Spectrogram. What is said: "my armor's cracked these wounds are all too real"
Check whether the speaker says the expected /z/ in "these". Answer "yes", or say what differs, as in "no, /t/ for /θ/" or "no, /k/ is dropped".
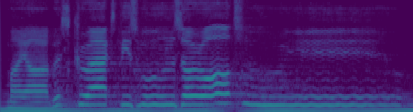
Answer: yes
